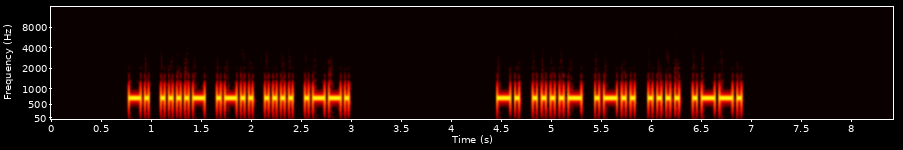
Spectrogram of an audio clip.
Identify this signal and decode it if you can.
Morse code, heard as a keyed tone, about 29 wpm, 700 Hz. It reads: N4LHP N4LHP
